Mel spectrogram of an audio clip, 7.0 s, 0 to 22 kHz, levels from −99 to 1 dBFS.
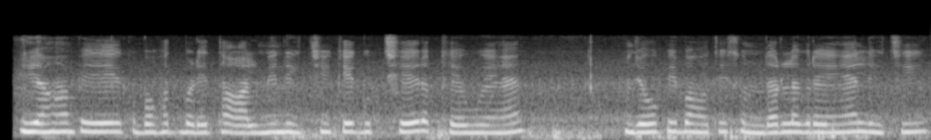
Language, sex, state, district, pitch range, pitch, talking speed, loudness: Hindi, female, Punjab, Pathankot, 230-245 Hz, 235 Hz, 180 wpm, -16 LUFS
